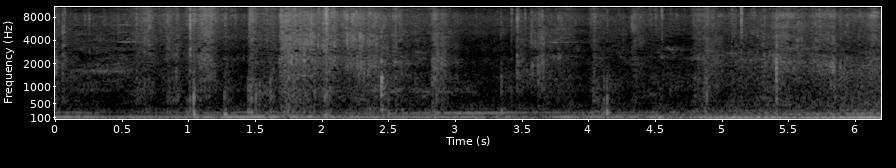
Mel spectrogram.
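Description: Swiss chard leaves rustling and scattered small clicks as the leaves are handled and clipped with scissors, over a steady low hum.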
